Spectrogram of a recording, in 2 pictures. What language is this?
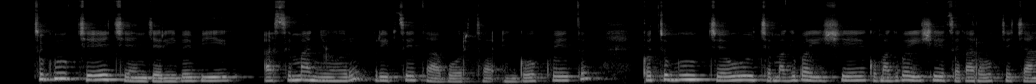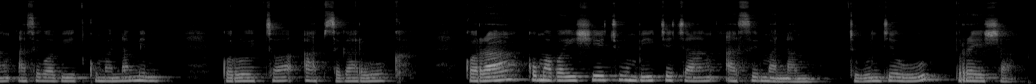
Kalenjin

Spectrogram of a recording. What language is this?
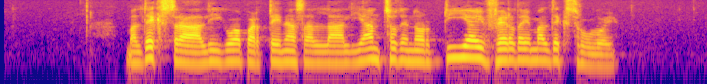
Esperanto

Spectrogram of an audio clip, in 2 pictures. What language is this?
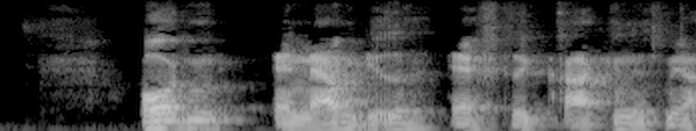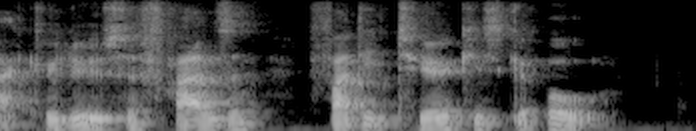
Danish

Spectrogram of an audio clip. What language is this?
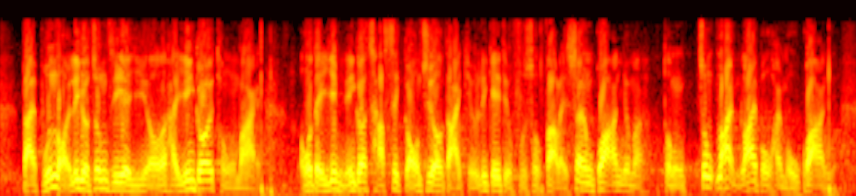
Cantonese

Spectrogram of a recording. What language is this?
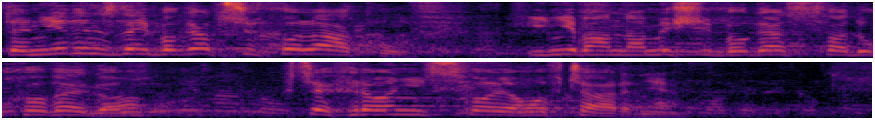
Polish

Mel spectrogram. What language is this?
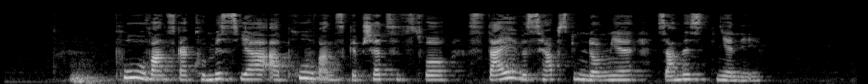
Upper Sorbian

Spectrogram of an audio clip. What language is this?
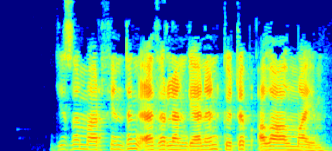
Bashkir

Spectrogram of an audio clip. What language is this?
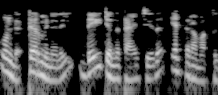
Malayalam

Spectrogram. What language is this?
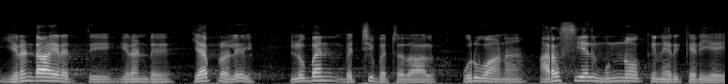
Tamil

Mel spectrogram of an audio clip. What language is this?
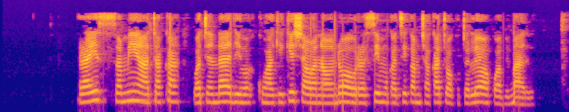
Swahili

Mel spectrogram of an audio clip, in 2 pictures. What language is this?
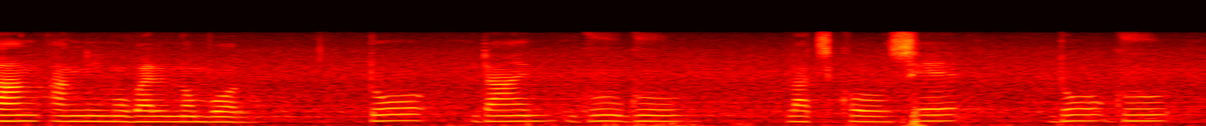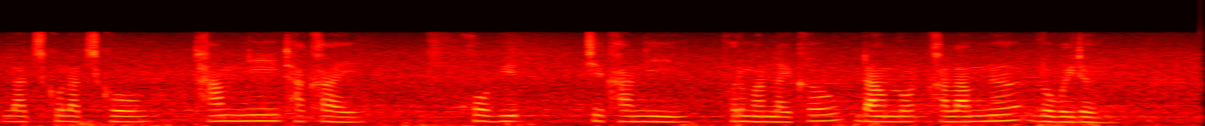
Bodo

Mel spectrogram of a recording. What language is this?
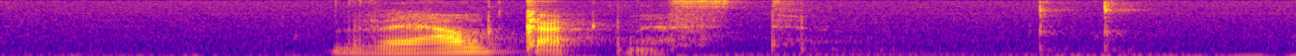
Faroese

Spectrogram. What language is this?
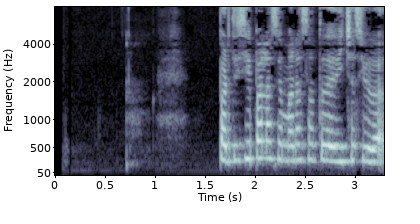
Spanish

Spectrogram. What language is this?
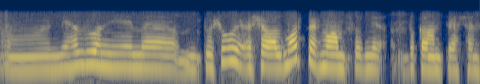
Kashmiri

